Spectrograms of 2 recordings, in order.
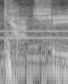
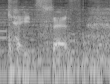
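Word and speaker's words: Cait Sith: Although you'll never catch me pronouncing Catchy as Kate Sith.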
